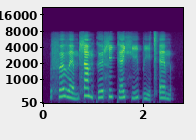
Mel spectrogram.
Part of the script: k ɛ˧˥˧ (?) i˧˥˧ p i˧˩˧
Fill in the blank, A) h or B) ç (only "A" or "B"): B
